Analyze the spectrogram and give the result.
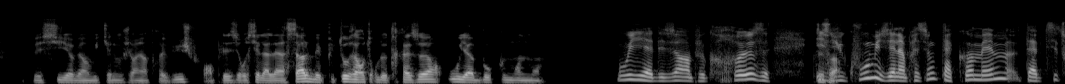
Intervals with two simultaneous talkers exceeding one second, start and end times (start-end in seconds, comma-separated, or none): none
